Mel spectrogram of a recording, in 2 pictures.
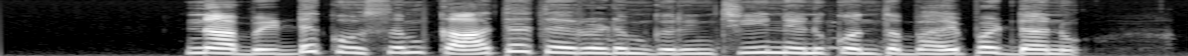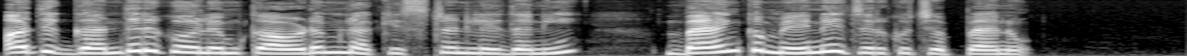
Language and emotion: Telugu, fearful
